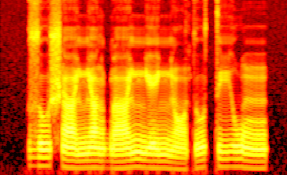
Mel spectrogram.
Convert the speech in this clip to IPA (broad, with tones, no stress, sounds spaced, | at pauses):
z u˦ ʃ ã˧ ɲ ã˧ ɡ͡b ã˨˦ ɲ e˧ ɲ ɔ̃˨ t u˦ t iː˦ w ũ˦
